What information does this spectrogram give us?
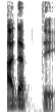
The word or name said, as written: adapter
